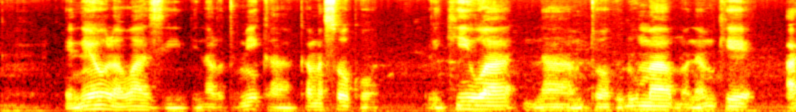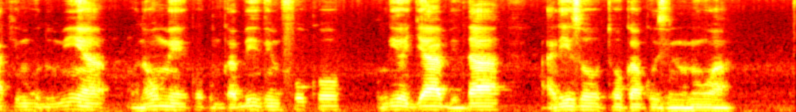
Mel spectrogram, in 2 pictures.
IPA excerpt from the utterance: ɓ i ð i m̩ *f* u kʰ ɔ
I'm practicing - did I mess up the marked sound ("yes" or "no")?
no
